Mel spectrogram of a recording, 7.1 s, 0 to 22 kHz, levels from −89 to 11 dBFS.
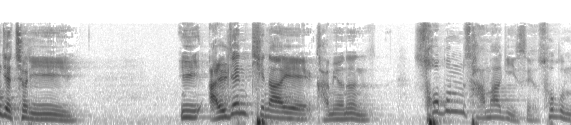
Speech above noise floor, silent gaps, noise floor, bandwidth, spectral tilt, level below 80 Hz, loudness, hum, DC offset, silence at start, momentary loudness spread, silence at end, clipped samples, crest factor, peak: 38 dB; none; -58 dBFS; 11.5 kHz; -3.5 dB/octave; -28 dBFS; -21 LUFS; none; under 0.1%; 0 s; 15 LU; 0 s; under 0.1%; 20 dB; -2 dBFS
